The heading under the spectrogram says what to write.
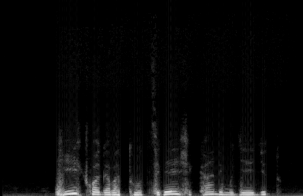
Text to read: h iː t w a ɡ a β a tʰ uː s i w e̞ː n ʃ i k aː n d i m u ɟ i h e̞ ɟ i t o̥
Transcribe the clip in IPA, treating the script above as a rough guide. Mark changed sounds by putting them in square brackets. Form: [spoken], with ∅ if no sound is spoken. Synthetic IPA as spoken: h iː [t͡ʃ] w a ɡ a β a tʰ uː [t͡s] i [β] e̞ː n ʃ i k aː n d i m u ɟ i h e̞ ɟ i t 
